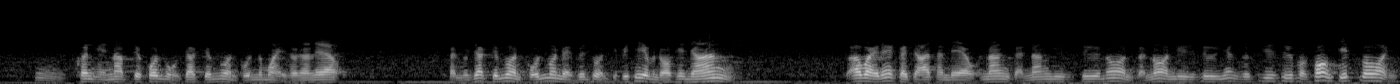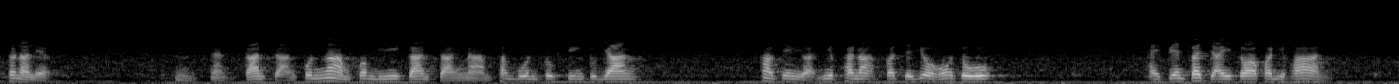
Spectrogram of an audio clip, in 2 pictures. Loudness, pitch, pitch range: -27 LUFS, 125 Hz, 110-135 Hz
